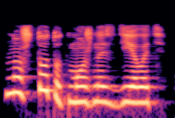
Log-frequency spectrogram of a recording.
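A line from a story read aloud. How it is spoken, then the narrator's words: Sighing. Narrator (Russian): вздохнула Марина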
